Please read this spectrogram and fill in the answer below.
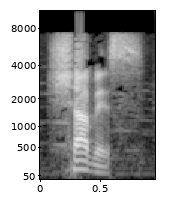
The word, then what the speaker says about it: Shabbos: Shabbos. – Shabbat, sábado en hebreo, en pronunciación yiddish.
